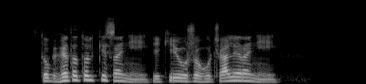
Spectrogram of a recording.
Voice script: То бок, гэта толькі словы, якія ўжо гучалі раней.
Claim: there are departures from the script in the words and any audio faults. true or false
true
